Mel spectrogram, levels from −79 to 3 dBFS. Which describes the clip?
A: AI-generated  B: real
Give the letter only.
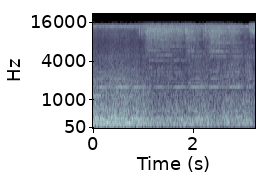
B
